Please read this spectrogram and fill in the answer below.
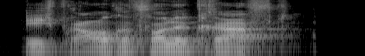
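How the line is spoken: Said, unchanged steady voice. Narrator (German): sagte zum dritten Mal mit unveränderter Stimme

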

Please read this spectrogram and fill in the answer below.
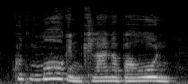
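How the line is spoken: Sweet call. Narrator (German): rief sie in ihrem süßesten Ton

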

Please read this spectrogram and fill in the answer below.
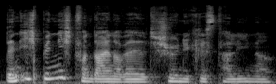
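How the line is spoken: Cheerful. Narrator (German): sagte fröhlich

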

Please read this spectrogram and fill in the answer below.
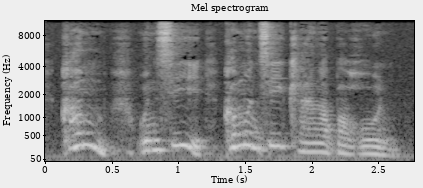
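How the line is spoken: Calling out. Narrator (German): rief Schneeblume

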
